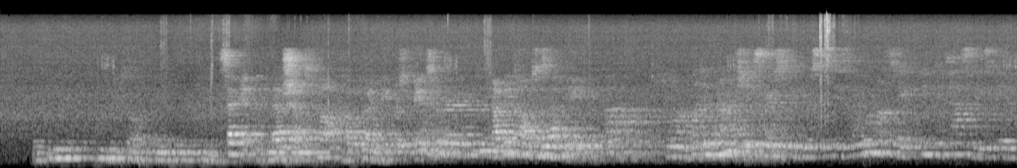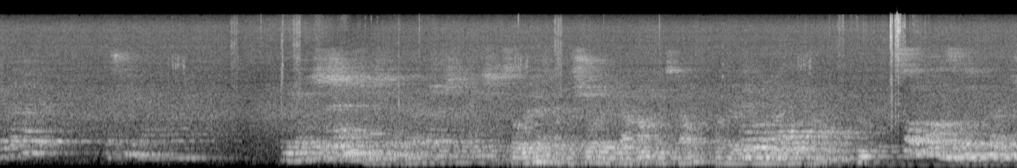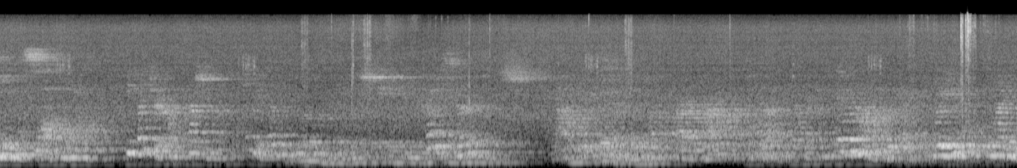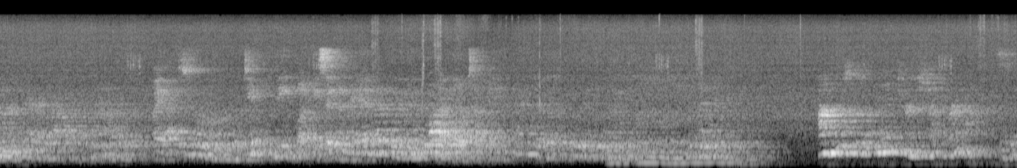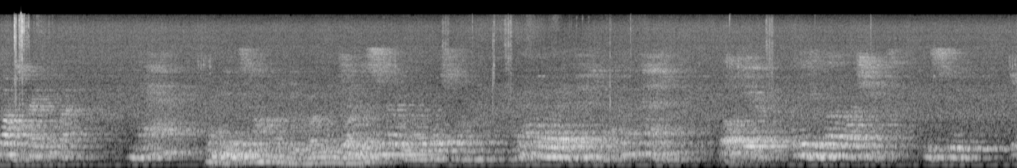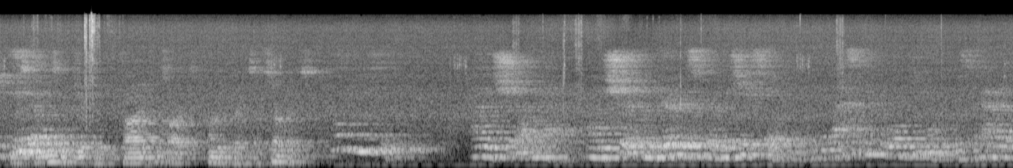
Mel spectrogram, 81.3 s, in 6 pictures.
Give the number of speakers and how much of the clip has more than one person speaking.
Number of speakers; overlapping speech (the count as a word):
nine, about 37%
